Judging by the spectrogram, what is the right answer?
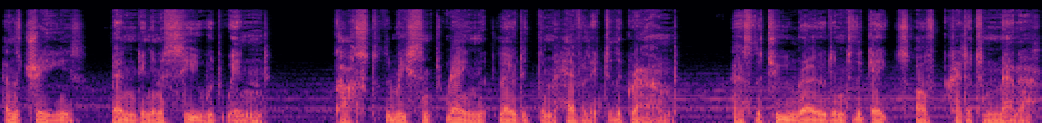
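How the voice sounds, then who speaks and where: Very low-pitched man narrating horror. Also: steady tone, unhurried, soft background music. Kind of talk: dramatic scripted audiobook narration.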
